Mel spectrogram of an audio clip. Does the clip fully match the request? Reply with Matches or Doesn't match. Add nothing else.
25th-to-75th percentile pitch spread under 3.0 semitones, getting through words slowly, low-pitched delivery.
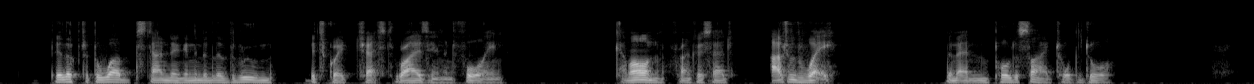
Doesn't match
